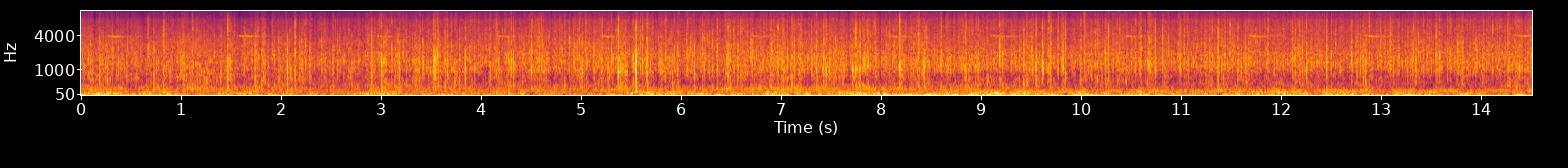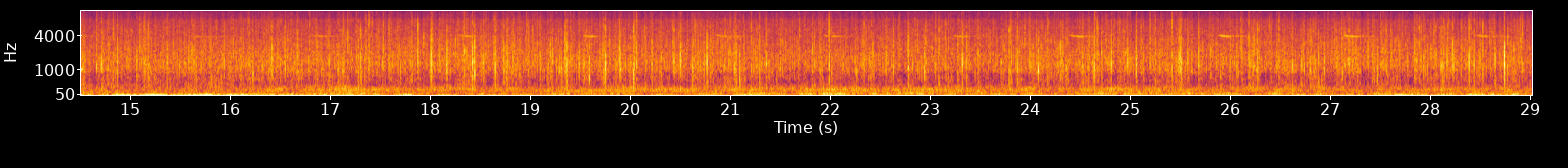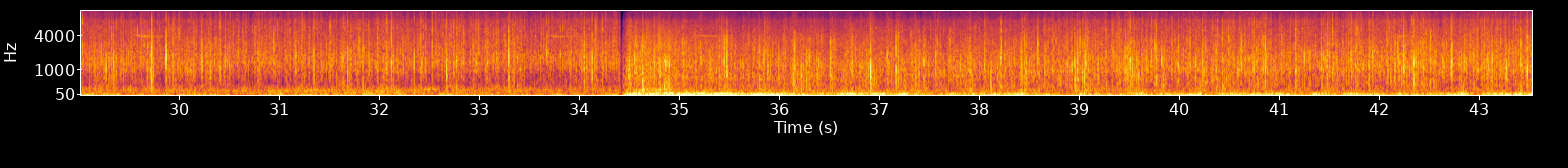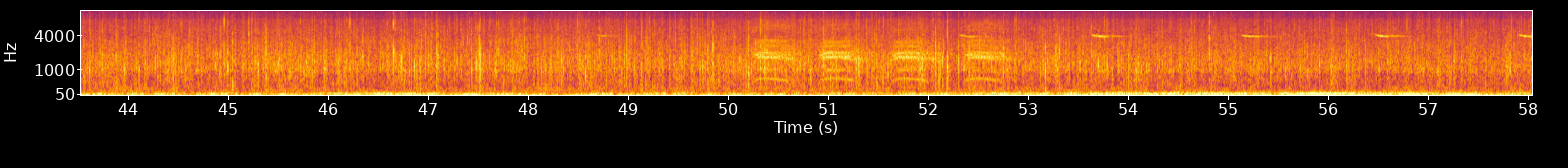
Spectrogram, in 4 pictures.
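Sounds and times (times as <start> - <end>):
rain pattering on tent fabric: 0.0 - 58.0.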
